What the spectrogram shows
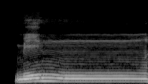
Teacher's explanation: nun sukun bertemu dengan huruf syin bacaan ikhfa dibaca samar-samar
